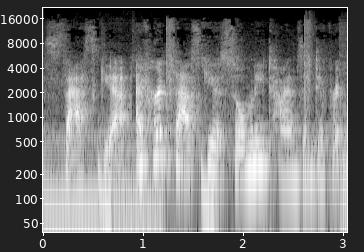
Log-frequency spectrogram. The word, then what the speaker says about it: Saskia: Then second one here is Saskia, so S-A-S-K-I-A, Saskia. I've heard Saskia so many times in different like anime series and like cartoon shows, and I've always loved it.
